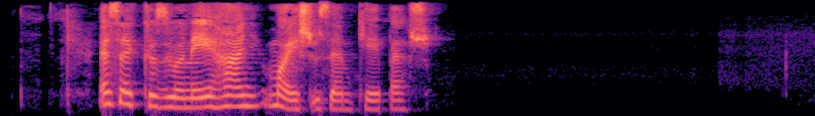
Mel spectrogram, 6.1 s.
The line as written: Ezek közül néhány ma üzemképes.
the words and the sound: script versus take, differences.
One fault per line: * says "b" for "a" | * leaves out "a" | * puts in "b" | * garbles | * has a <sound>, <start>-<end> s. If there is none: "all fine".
* puts in "is"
